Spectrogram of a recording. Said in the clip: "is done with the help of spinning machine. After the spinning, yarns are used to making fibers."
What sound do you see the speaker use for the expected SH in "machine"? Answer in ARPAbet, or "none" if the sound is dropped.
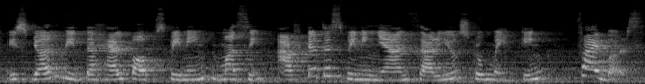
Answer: S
